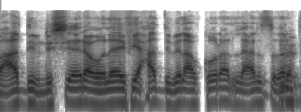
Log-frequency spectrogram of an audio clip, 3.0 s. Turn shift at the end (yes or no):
no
